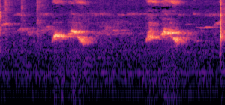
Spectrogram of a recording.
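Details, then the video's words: Pet white-rumped shama giving two short bursts of squawky, slurred notes about a second apart, indoors with a steady low hum. "Suara Burung Murai Batu"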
